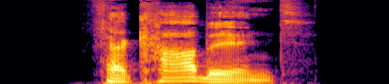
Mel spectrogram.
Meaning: present participle of verkabeln
- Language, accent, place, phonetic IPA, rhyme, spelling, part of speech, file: German, Germany, Berlin, [fɛɐ̯ˈkaːbl̩nt], -aːbl̩nt, verkabelnd, verb, De-verkabelnd.ogg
